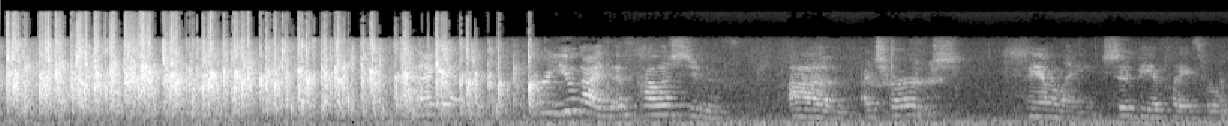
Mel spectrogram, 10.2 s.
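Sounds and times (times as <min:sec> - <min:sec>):
audience applause: 0:00.0 - 0:04.5
speech: 0:06.0 - 0:07.9, 0:08.6 - 0:10.2.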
